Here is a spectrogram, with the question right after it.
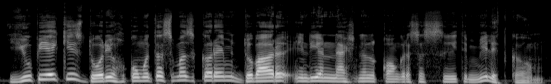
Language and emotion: Kashmiri, neutral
